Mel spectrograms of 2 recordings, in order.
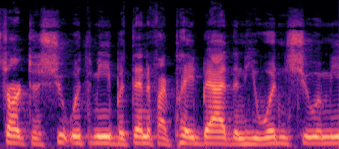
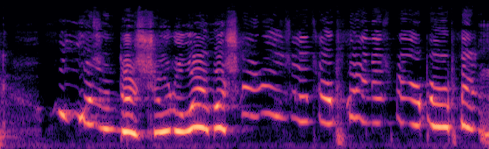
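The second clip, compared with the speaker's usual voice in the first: much higher mocking grandpa voice. Mocking grandpa who blames a bigger playing style, high voice. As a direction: parody grandpa's wrong theory. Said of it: "my grandpa was like".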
